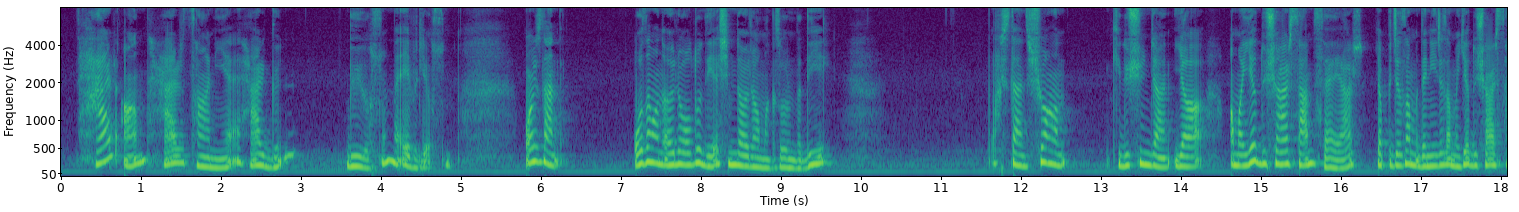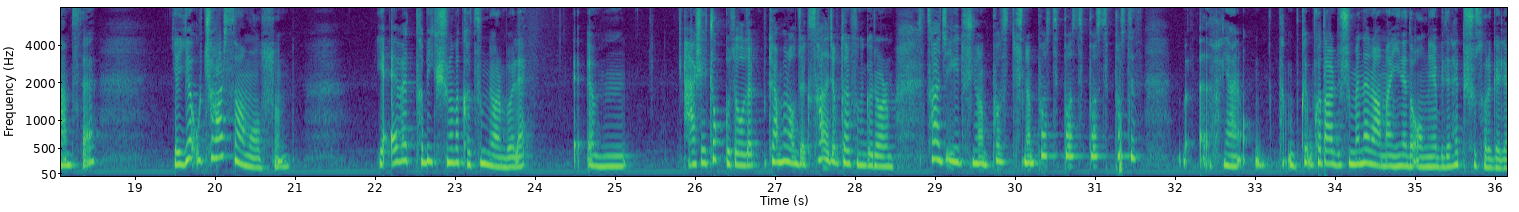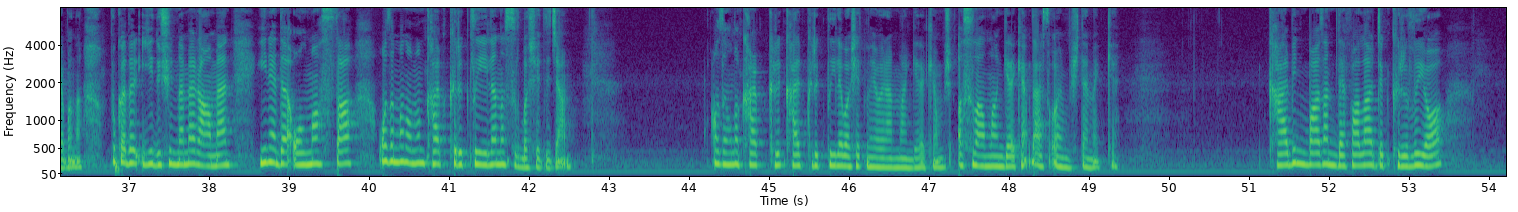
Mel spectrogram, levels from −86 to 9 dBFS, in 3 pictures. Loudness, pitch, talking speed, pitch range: -14 LUFS, 195 Hz, 135 wpm, 150-225 Hz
